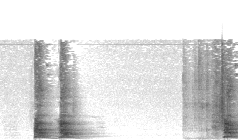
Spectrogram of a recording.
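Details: A Cocker Spaniel, crying and barking to play with a door spring after it was pinged, gives two quick, sharp barks, then a third after a short pause.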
